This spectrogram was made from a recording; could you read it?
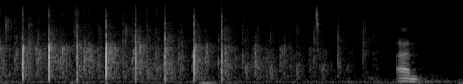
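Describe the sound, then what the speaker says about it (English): A small audience at a technology panel gives scattered, sparse applause, a handful of distinct claps thinning out over a few seconds, followed by a brief spoken voice. "Round of applause, please."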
